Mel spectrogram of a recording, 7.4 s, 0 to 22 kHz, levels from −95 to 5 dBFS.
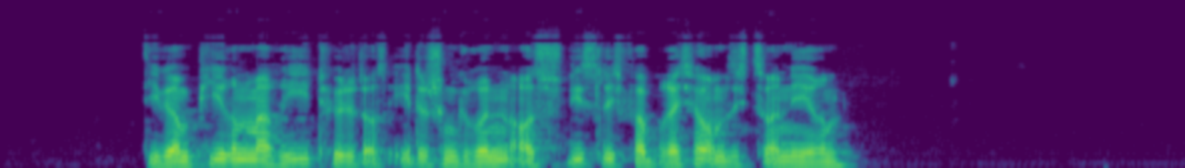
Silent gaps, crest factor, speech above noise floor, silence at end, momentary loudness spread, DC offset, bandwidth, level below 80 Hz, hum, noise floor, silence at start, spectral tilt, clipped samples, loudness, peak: none; 20 dB; 66 dB; 2.1 s; 7 LU; under 0.1%; 9 kHz; -58 dBFS; none; -85 dBFS; 0.9 s; -5.5 dB/octave; under 0.1%; -19 LUFS; -2 dBFS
